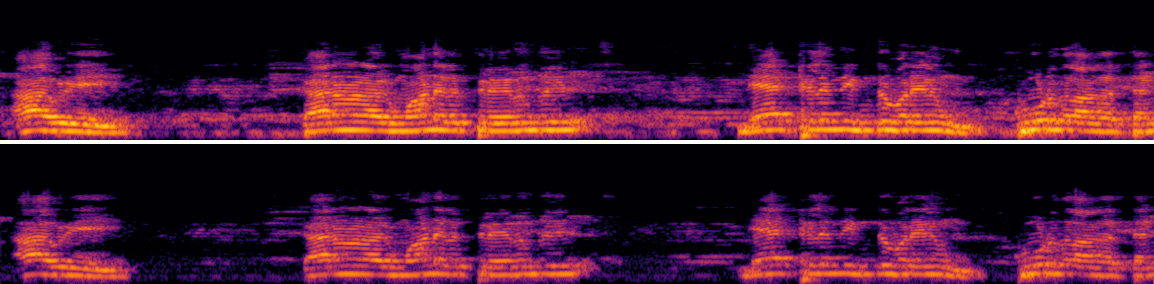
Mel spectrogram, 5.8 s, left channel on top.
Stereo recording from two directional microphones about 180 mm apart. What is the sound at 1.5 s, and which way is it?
A man's voice, 30° left (ahead or behind).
